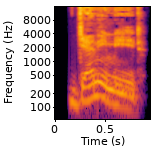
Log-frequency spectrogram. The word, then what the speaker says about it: Ganymede: Ganymede, from like Ganges River and mead, the drink, the mead.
